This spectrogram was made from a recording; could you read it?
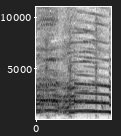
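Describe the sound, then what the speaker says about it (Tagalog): A rooster crows loudly and close by in a single short call, alone without talk. "Maurag pala ng pagkahulog ng mga manok ni Joker"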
